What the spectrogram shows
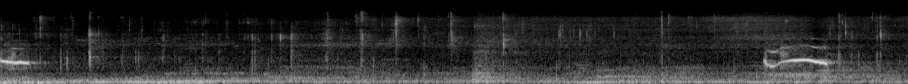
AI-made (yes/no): no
